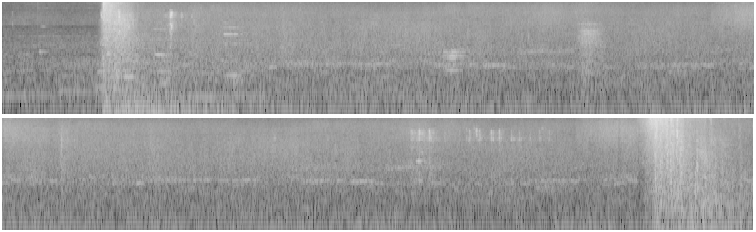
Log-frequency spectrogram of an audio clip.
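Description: Wind rushes loudly during a fall.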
